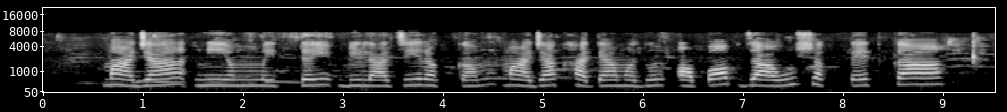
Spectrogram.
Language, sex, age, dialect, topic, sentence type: Marathi, female, 25-30, Standard Marathi, banking, question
